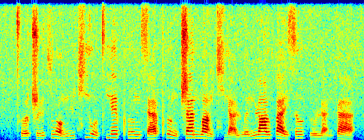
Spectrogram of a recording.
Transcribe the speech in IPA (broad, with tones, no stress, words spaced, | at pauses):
t̪ʰɤ˧˥ʈ͡ʂɻ̩˧˥t͡swɔ˥˩ n̪y˧˥t͡ɕʰjo˥˩ʊ̯t̪ʰjɛ˥ pʰɤ˥ŋsä˧˥ pʰɤ˥˩ŋʈ͡ʂä˥ n̪wɑ˥˩ŋt͡ɕʰjä̰˨˩ ɻwə˧˥nɻɑ˥ʊ̯pa˥˩ɪ̯sɤ˥ kɤ˧˥ɻa̰˨˩nkä˥˩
